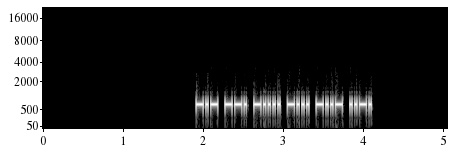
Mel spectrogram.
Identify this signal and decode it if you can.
Morse code, heard as a keyed tone, about 40 wpm, 700 Hz. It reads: KG6BXF
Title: USA Call Signs - 6 Characters - Repeated 3x - 40wpm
